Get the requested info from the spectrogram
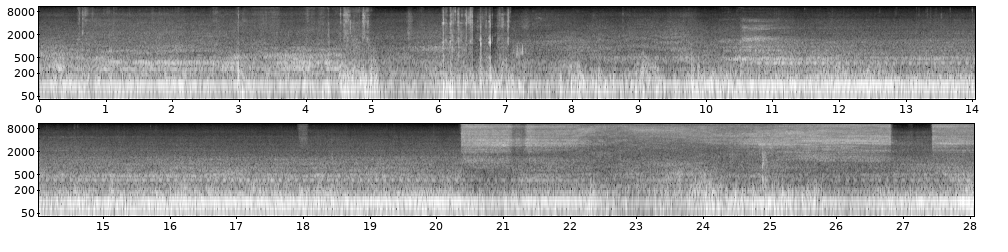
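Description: Air hissing out of a car tyre's valve stem through a tyre deflator gauge. The hiss starts about two-thirds of the way through and breaks off briefly near the end, over a steady low hum.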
